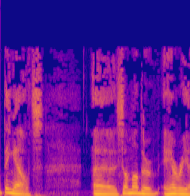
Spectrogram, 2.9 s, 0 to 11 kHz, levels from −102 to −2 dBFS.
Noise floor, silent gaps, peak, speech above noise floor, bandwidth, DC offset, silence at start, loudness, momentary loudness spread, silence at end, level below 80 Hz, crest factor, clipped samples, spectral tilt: -56 dBFS; none; -10 dBFS; 32 dB; 8.6 kHz; under 0.1%; 0 s; -25 LUFS; 9 LU; 0 s; -48 dBFS; 14 dB; under 0.1%; -7 dB/octave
